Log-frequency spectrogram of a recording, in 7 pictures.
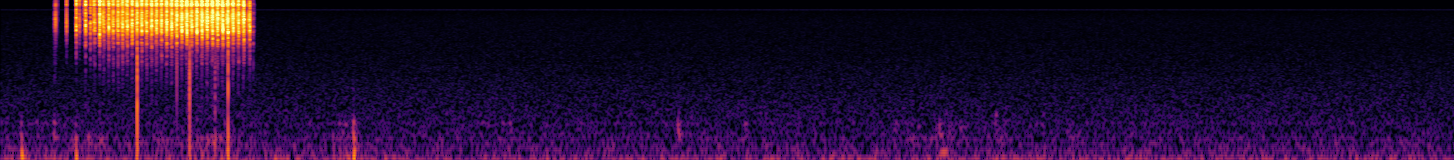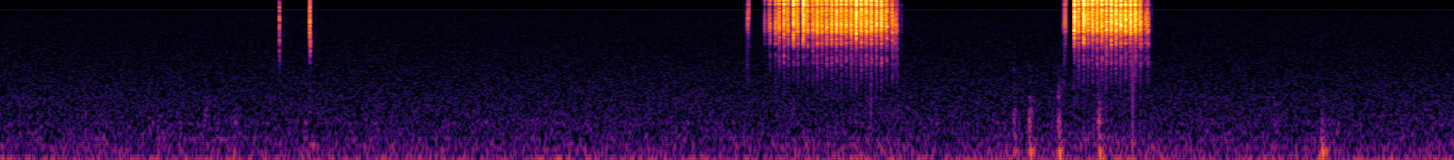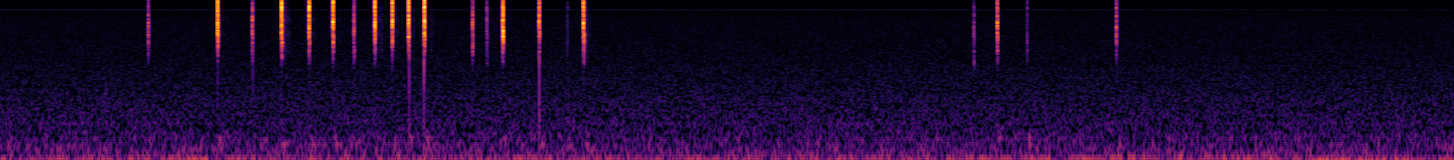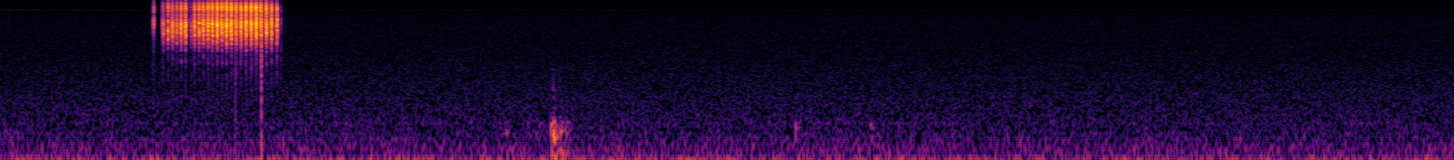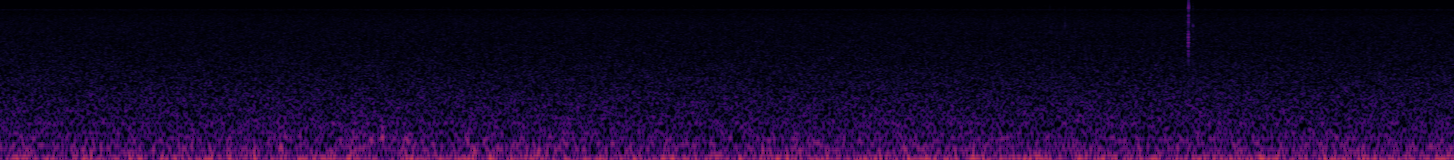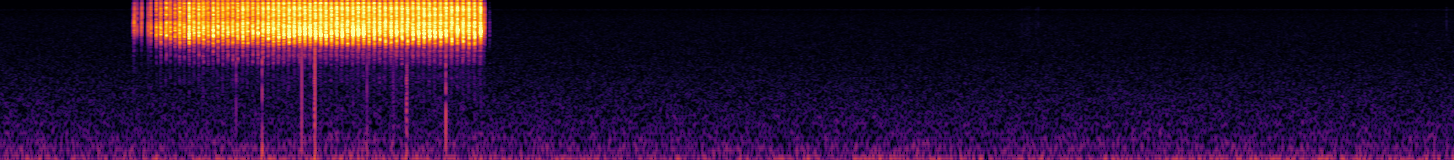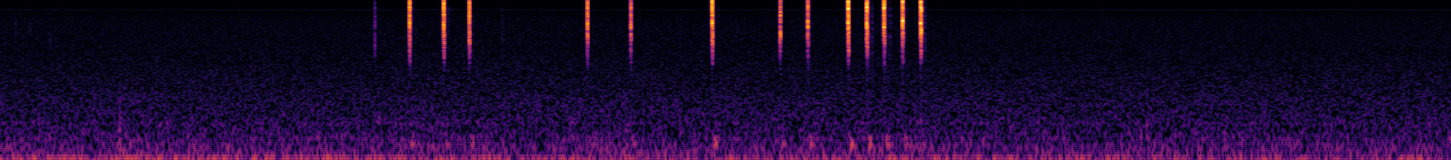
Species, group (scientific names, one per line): Omocestus viridulus
Orthoptera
